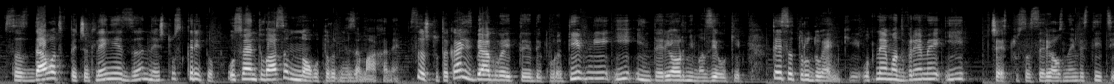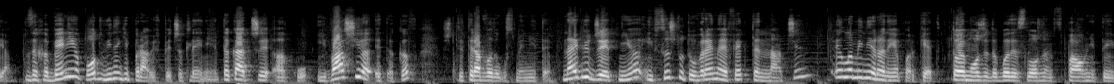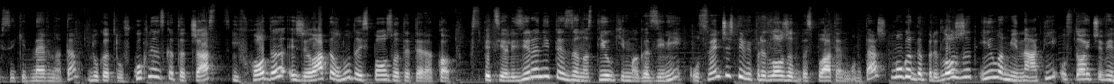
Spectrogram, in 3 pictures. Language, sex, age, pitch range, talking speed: Bulgarian, female, 30-49, 180-250 Hz, 165 wpm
